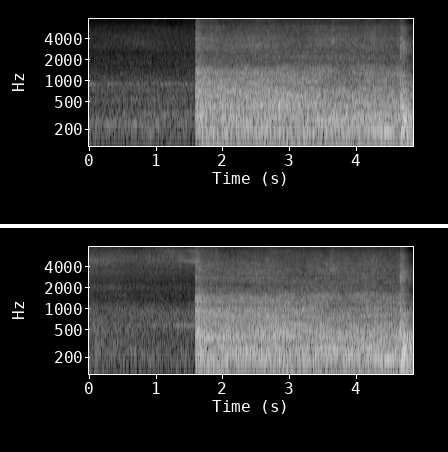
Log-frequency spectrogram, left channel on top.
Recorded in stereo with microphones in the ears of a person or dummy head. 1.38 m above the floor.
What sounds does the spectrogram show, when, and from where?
1.6 s a door slam: 65° right (ahead or behind), 1.2 m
